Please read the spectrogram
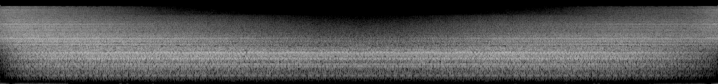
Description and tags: Analog Ocean
Flowing, metallic ambiance meant to loop. The only source material was an 808 cymbal.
